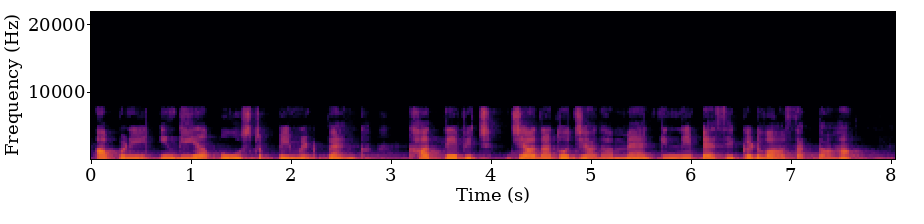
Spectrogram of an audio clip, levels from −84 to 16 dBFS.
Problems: none marked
